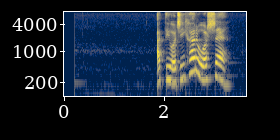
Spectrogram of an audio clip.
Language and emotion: Russian, positive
